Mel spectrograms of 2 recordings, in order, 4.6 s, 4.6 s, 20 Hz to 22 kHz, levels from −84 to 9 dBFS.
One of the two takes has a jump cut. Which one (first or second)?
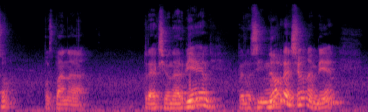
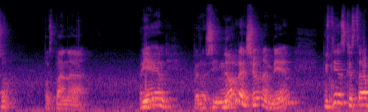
second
